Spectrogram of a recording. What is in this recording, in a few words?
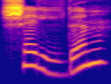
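"sjelden", Norwegian Bokmål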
